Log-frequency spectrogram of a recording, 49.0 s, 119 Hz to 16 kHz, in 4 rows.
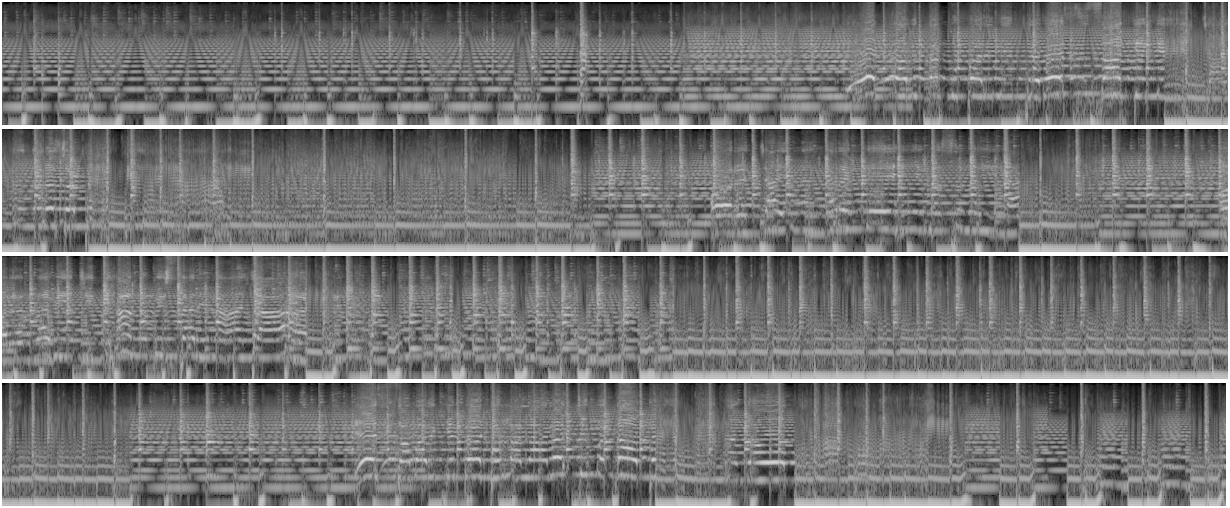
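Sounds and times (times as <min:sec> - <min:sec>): sustained note: 0:00.0 - 0:48.9
drum strokes: 0:00.0 - 0:49.0
fast steady beat: 0:00.0 - 0:49.0
held low drone tone: 0:11.6 - 0:21.1, 0:27.2 - 0:40.7, 0:44.7 - 0:49.0.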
